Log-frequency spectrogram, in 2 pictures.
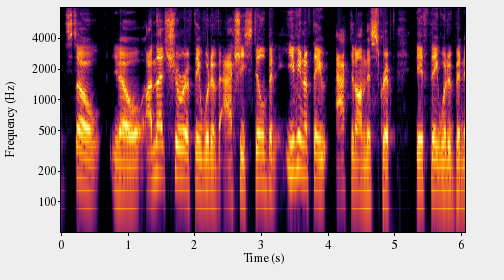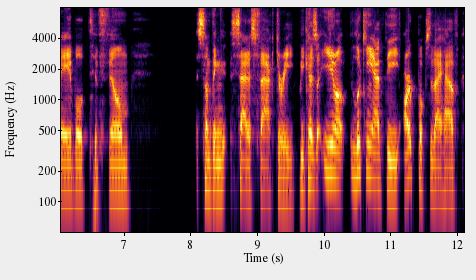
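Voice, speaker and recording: A man's voice: medium pitch, animated, moderate pace, a bit bright, no echo, studio quality. A man casually discussing pop culture as a podcast panelist, reasoning things through at length in an explanatory way.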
